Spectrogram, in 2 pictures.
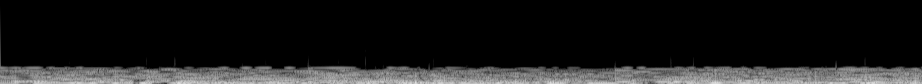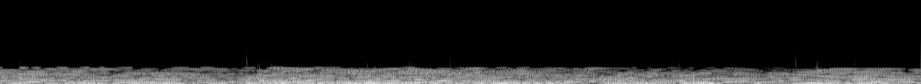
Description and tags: Claustrophobia - Supercollider
additive synthesis with supercollider
sci-fi, phobia, horror, supercollider, additive, synthesis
